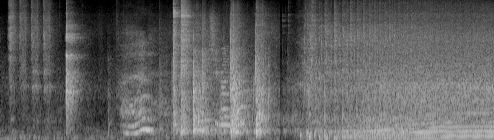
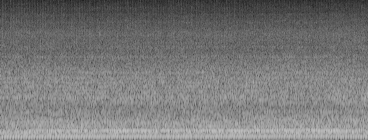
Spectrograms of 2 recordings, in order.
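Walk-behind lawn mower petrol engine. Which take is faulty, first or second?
second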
